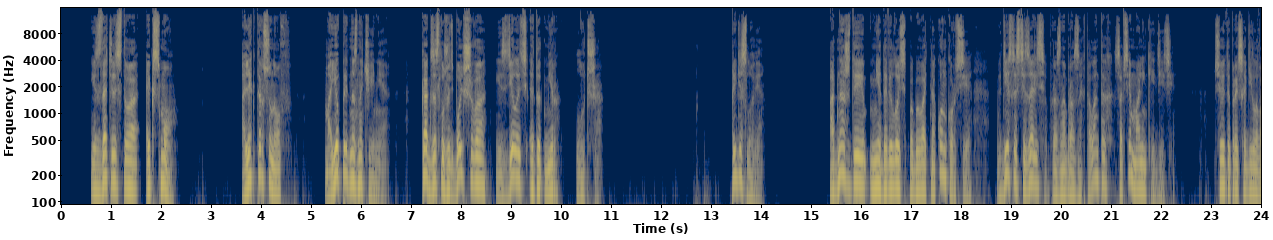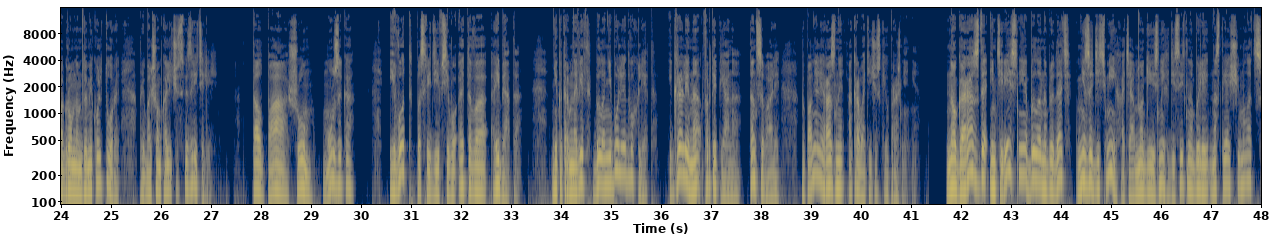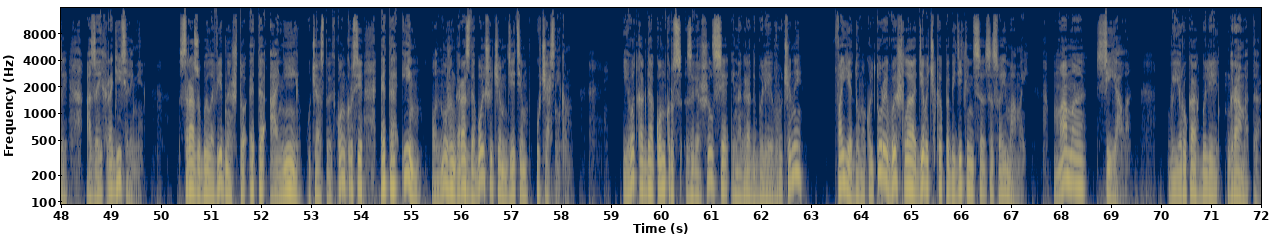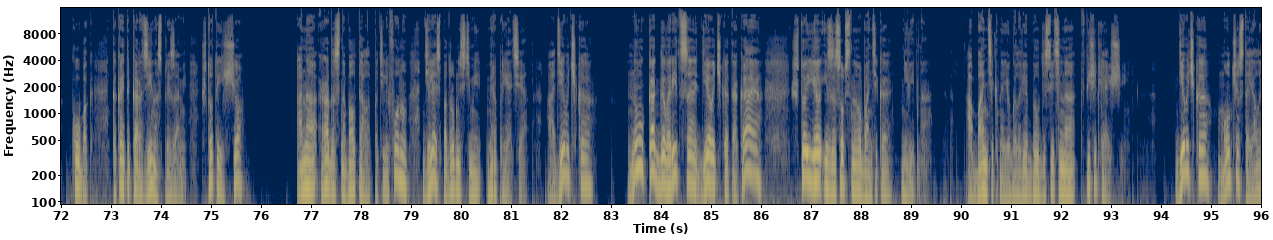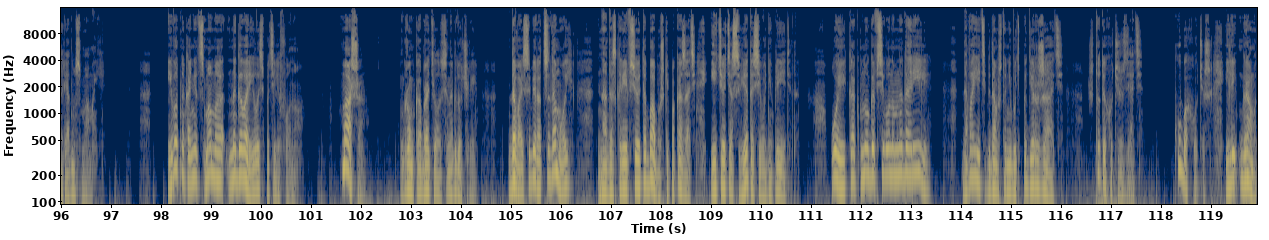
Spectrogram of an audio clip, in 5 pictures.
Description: Аудиокнига Мое предназначение. Как заслужить большего и сделать этот мир лучше | Библиотека аудиокниг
